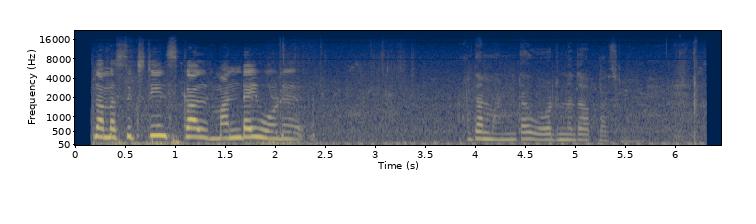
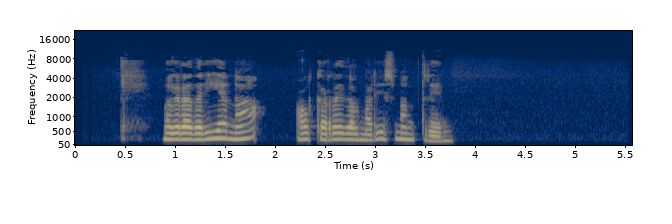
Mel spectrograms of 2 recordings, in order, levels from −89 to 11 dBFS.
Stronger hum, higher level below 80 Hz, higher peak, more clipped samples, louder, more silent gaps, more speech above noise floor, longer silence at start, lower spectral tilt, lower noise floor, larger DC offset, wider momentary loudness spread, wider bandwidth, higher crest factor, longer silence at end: neither; first, -36 dBFS vs -78 dBFS; about the same, -2 dBFS vs -4 dBFS; neither; first, -18 LUFS vs -21 LUFS; neither; second, 20 dB vs 45 dB; second, 0.15 s vs 0.45 s; about the same, -6 dB/octave vs -5.5 dB/octave; second, -38 dBFS vs -65 dBFS; neither; first, 26 LU vs 22 LU; first, 13.5 kHz vs 10.5 kHz; about the same, 18 dB vs 20 dB; second, 0.15 s vs 1.8 s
